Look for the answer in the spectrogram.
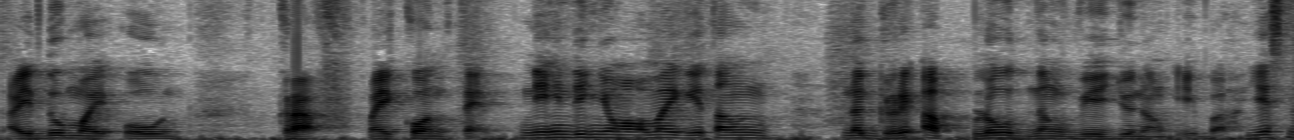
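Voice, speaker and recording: A man's voice: mid-range voice, a little mellow, a little hiss or hum. Defensive man ranting to his viewers. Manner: defensive, explaining himself to viewers. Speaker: mechanic vlogger. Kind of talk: casual vlog rant to viewers.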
